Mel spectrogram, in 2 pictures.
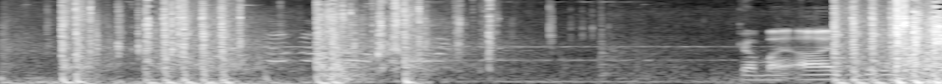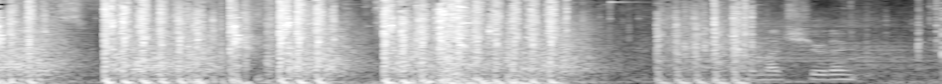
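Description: A rifle fires in rapid, loud bursts close by.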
